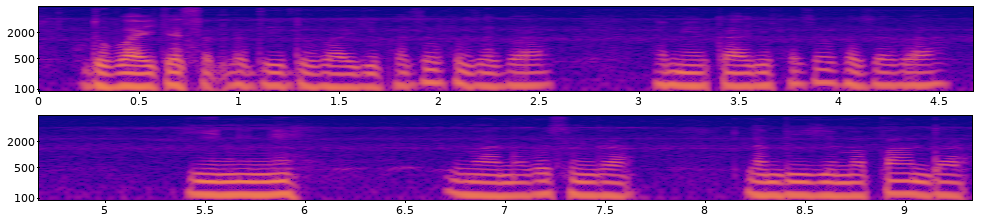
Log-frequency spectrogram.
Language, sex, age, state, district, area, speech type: Manipuri, male, 18-30, Manipur, Tengnoupal, rural, spontaneous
